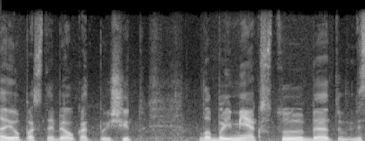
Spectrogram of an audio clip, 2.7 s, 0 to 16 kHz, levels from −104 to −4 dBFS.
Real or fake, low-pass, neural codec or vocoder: real; 14.4 kHz; none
